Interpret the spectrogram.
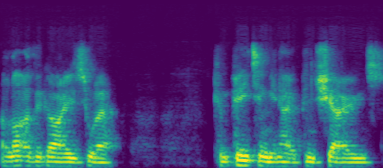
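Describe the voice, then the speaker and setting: With an English Midlands accent, a man speaks in a fairly low pitch. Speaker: natural bodybuilder. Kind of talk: podcast interview.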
